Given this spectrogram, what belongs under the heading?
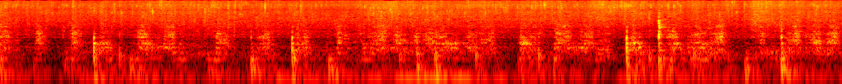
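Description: Spicy chili peppers sizzle and crackle in hot oil in a pan while being stirred. The frying hiss is steady and close, and the spoon scrapes and taps at irregular intervals.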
